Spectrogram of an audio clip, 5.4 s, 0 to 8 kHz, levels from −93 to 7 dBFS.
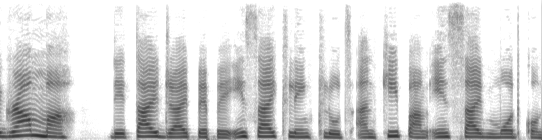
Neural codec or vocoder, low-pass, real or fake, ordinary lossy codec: codec, 16 kHz, 0.9 kbps, LongCat-Audio-Codec; none; fake; none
